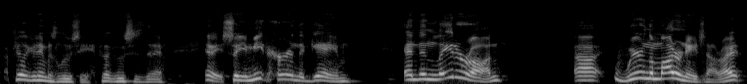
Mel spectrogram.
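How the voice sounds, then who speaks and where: A man with a high, light voice talks in a loose, rambling way on a casual podcast. He swears freely and slips into the voices of the people in his stories. The sound is dry and close, with no room around it. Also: sing-song, fast talker, no echo. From United States. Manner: rambling, profane storyteller who acts out quoted characters. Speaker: podcast co-host. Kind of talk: casual chat.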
